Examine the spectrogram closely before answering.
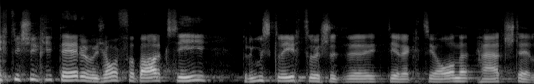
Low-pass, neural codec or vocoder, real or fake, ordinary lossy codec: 14.4 kHz; codec, 44.1 kHz, 2.6 kbps, SNAC; fake; none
